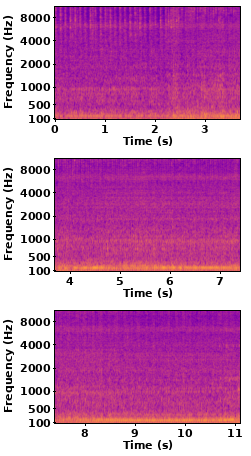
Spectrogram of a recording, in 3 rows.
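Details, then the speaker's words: 1964 VW Beetle air-cooled flat-four after new spark plugs and fuel filter relocation, with a backfire being diagnosed: a lumpy, irregular idle as if one cylinder keeps dropping out; the oil pressure light goes out after start, and the cause is suspected, not confirmed. "but it really doesn't sound happy um I'm not even sure if it's running on all four cylinders because it sounds quite lumpy"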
